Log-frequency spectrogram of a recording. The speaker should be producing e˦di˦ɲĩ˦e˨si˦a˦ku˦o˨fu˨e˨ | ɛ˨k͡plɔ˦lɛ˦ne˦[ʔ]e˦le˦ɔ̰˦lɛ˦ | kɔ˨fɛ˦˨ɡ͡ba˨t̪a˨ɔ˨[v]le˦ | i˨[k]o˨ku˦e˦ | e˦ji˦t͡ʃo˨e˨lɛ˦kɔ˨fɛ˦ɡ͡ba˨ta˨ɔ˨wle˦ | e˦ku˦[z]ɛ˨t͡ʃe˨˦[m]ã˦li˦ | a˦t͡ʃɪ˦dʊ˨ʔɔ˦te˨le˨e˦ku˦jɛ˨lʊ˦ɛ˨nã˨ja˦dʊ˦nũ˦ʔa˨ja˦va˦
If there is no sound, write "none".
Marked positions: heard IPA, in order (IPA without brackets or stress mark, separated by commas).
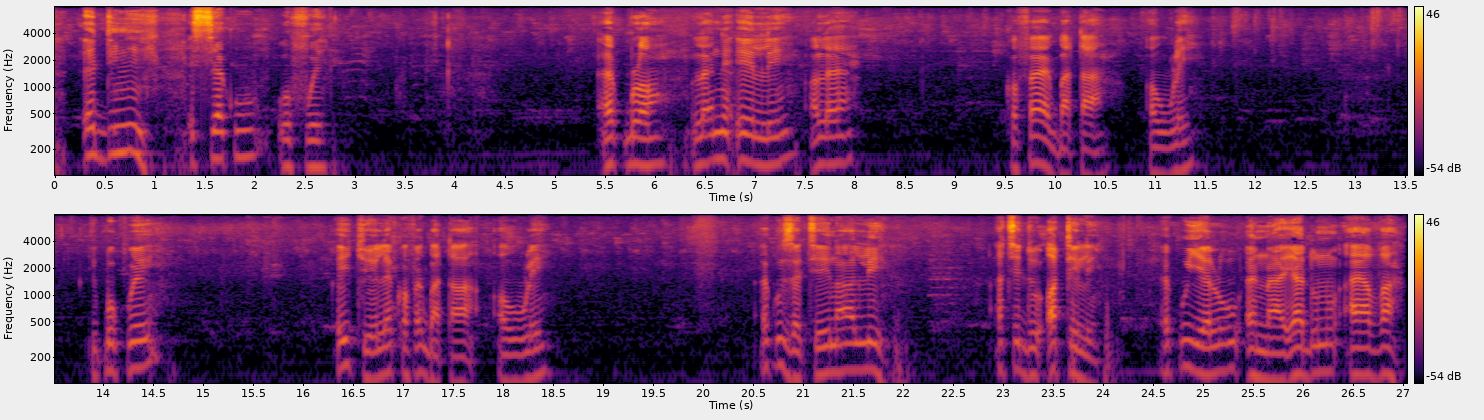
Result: ʔ, w, k͡p, z, n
